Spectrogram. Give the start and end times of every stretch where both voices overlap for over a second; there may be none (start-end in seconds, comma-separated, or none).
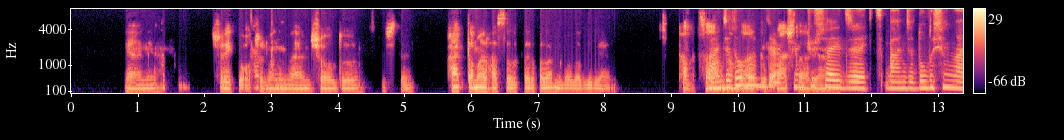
9.6-11.6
